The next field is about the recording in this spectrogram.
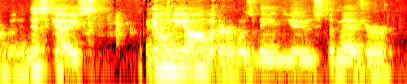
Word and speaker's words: goniometer: How do you pronounce that? – I pronounce it goniometer. – Goniometer. – It's okay. – Possible that I'm mispronouncing it, but my clients, I believe, pronounced it that way.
